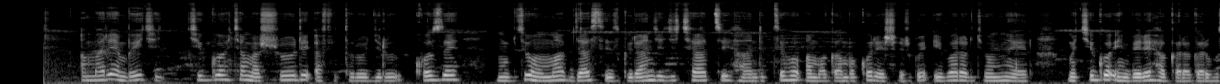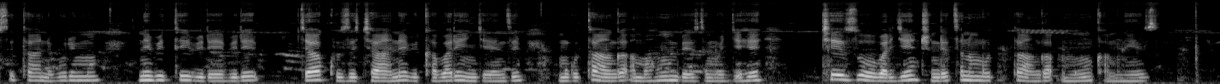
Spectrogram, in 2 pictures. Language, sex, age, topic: Kinyarwanda, female, 18-24, education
